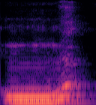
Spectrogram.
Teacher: When you say ng, we are closing the oral cavity. So the air does not flow through the oral cavity, but rather through the nose. · Ng is way back. It's at the level of the velum or the hard palate. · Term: nasal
